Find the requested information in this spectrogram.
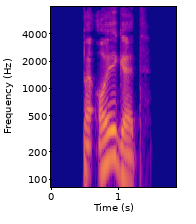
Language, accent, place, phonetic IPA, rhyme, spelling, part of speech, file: German, Germany, Berlin, [bəˈʔɔɪ̯ɡət], -ɔɪ̯ɡət, beäuget, verb, De-beäuget.ogg
- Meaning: second-person plural subjunctive I of beäugen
